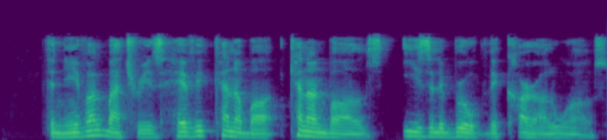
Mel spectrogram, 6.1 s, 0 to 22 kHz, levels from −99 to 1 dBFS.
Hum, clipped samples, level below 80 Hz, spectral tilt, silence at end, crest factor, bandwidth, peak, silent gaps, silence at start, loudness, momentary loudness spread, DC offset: none; under 0.1%; -68 dBFS; -4 dB/octave; 0 s; 22 dB; 8.2 kHz; -10 dBFS; none; 0.45 s; -31 LUFS; 8 LU; under 0.1%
